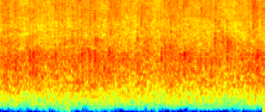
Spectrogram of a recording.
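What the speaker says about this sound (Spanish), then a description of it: "Dale un aplauso, Señor." A church congregation bursts into a short, dense wash of applause, many hands clapping together at once, with no voices heard.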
